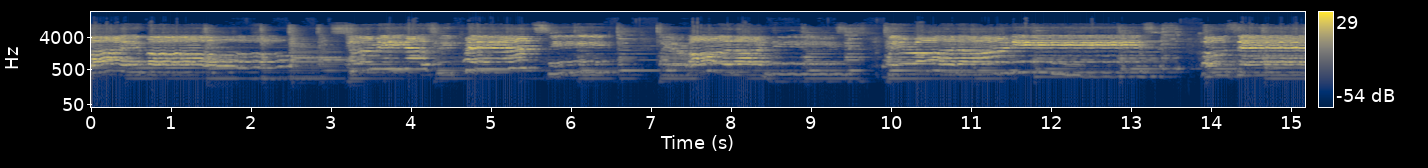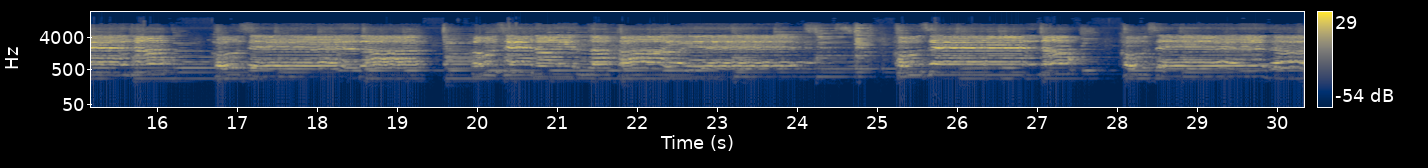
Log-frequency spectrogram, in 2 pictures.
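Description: Female voices singing a song to a strummed acoustic guitar, thin and without bass, as heard through a video call's speaker.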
